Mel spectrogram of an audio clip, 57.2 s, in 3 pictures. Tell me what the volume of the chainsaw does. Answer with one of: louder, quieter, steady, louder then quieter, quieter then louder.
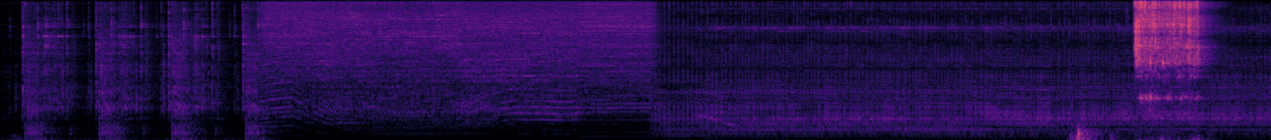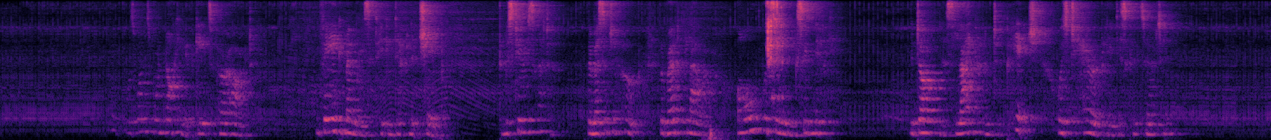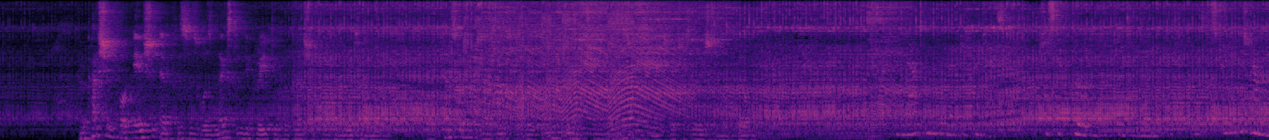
louder.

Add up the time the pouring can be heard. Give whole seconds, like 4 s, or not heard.
3 s.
